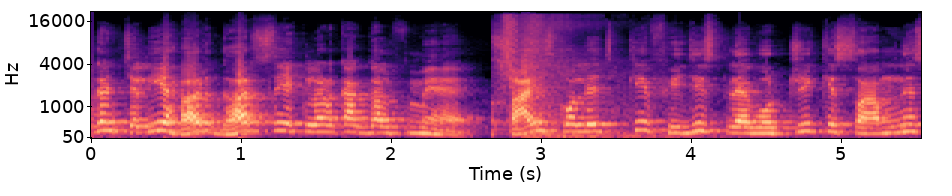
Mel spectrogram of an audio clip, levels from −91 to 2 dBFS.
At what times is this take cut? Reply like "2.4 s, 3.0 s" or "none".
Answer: 2.7 s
